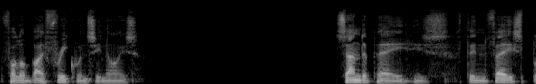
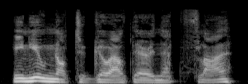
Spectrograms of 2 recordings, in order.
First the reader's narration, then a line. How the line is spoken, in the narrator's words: snapped Sheridan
